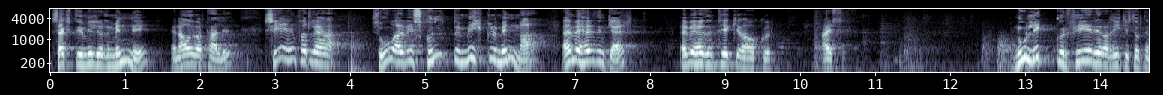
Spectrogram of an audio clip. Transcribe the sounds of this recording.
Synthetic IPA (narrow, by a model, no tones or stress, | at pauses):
sɛkst̪ʰiʏmɪljɔɾðʏmːɪnːɪ | ɛnawðɪvaɾ̥t̪ʰaːlɪð | sjɛejnfat̪lɛɣasuːaðvɪðskʏlt̪ʏmːɪhklʏmɪnːa | ɛnvɪðɦɛvðʏmcɛr̥t̪ | ɛnvɪðhɛvðʏmt̪ʰɛːcɪðaɔhkʏɾ̥ | a̰ːjsɪθ | nulɪkːʏɾ̥fɪːɾɪɾaðriːcɪst̪jowɾt̪nɪ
